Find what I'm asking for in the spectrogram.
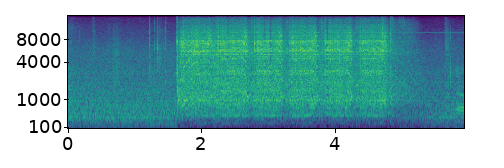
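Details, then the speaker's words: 2003 Nissan Altima 2.5 with a P0301 misfire, compression test at wide open throttle: starter cranks at a steady, even beat near four pulses a second, and this cylinder reads about 145 psi, a little shy of 150; normal compression. "so this one's just a little shy at 150 the pike is about 145"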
